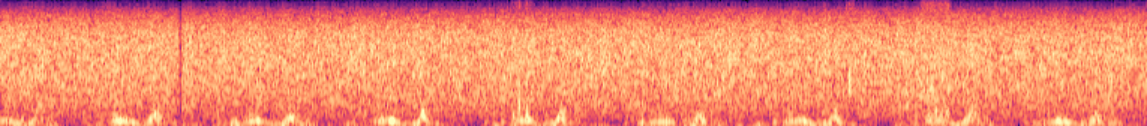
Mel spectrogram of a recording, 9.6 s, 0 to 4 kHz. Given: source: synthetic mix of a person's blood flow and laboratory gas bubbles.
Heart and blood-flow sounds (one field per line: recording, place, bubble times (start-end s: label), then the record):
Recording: Doppler ultrasound of blood flow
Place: precordium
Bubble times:
4.25-4.44 s: bubbles
7.05-7.12 s: bubbles
7.67-7.94 s: bubbles
From the record:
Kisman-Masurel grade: 123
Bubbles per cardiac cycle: 1 to 2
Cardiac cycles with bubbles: 10 to 50%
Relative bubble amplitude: loud (0.450 to 0.775)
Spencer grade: 2 (many but less than half of the cardiac periods contain bubble signals, singularly or in groups)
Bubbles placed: only in the low amplitude regions of the cardiac cycle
